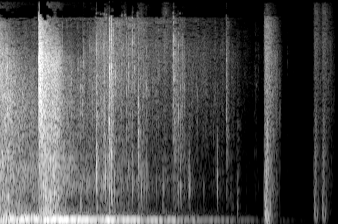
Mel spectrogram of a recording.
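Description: An explosion booms and slowly fades.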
